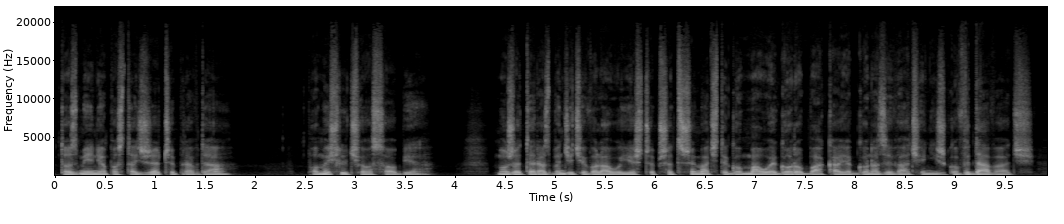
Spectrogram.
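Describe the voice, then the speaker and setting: A steely older grandmother, read by a man in his own low voice, calm and patient with quiet menace. The tone is deep and mellow, and the recording is dry and close. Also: dry recording.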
